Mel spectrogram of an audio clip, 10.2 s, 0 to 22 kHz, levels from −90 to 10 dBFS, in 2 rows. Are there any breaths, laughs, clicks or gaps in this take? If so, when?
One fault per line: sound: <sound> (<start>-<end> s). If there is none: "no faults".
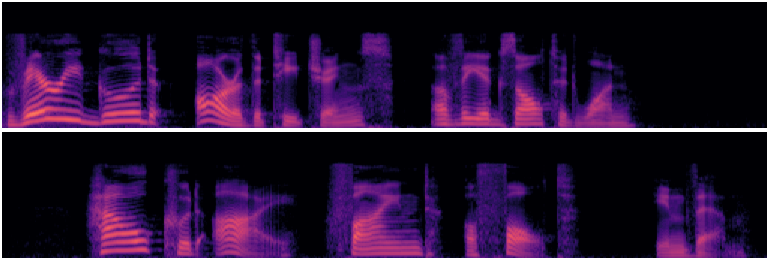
no faults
